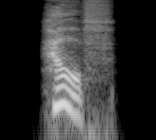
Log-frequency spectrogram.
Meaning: first/third-person singular preterite of helfen
- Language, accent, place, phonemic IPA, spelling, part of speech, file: German, Germany, Berlin, /half/, half, verb, De-half.ogg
